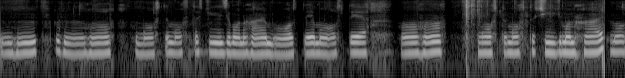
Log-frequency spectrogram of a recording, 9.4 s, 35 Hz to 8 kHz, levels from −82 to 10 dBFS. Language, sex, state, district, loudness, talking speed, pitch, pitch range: Hindi, female, Chhattisgarh, Jashpur, -28 LUFS, 85 wpm, 205 Hz, 195-210 Hz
